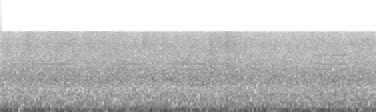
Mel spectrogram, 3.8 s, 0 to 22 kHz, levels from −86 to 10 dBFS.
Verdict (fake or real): real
